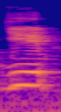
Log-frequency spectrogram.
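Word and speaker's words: 曄: 呢個字普通話讀耶，粵語讀業，係樹葉嘅葉，唔好再讀成華麗嘅華啦。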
